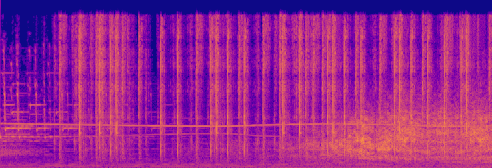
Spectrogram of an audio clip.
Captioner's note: typewriter clacking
